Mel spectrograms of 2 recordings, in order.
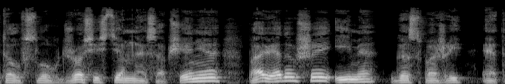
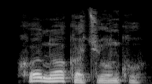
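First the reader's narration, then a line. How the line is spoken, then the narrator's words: Very sad sigh. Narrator (Russian): как-то очень печально вздохнул Лео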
